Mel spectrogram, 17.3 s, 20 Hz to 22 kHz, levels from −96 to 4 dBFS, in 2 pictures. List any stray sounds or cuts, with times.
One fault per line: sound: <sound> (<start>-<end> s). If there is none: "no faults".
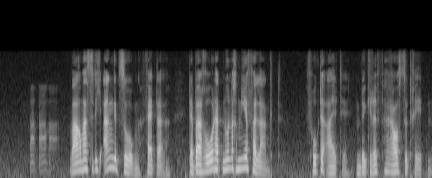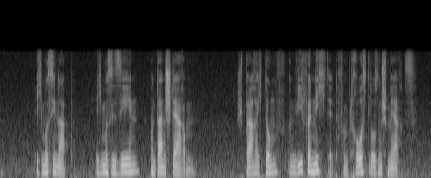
sound: laugh (0.6-1.2 s)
